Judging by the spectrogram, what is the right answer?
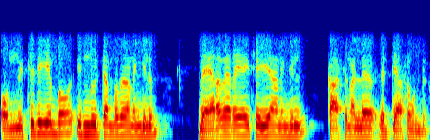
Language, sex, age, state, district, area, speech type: Malayalam, male, 18-30, Kerala, Thrissur, urban, conversation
